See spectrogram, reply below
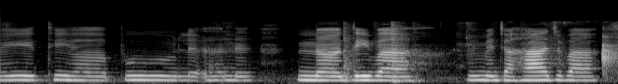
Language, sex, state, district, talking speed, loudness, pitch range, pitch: Bhojpuri, female, Bihar, Muzaffarpur, 95 wpm, -18 LUFS, 185-200 Hz, 195 Hz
